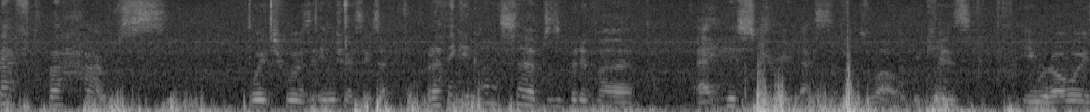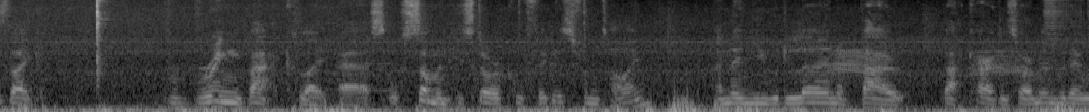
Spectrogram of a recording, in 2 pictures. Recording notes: PS - apologies for the sound quality. We'll never record outside again!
